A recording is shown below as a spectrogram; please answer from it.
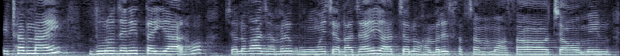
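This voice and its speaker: Very high-pitched, feisty Awadhi village wife voiced by a woman. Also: flat delivery, a little fast, a bit bright. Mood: animated. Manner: scolding, rustic, colloquial. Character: feisty, easily offended village wife and her sisters-in-law. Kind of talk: cartoon comedy dialogue.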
